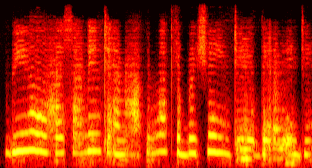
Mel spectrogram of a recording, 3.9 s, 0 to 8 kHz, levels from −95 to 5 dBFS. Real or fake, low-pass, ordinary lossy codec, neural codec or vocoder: fake; 7.2 kHz; none; codec, 44.1 kHz, 0.9 kbps, DAC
